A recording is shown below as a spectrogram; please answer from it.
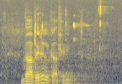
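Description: Near silence, with a man's voice heard faintly for about half a second and a couple of small clicks just after.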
